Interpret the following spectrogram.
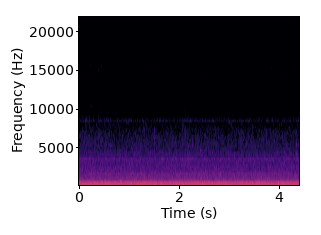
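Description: Steady low rumble and hiss of background room noise, unchanging, with no distinct events.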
